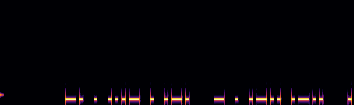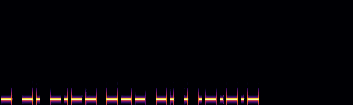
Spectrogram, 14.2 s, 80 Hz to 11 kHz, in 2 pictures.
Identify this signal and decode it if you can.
Morse code, heard as a keyed tone, about 17 wpm, 700 Hz. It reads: NEVER TELL ANYONE.
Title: Sentences from Top 900 Words 17wpm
